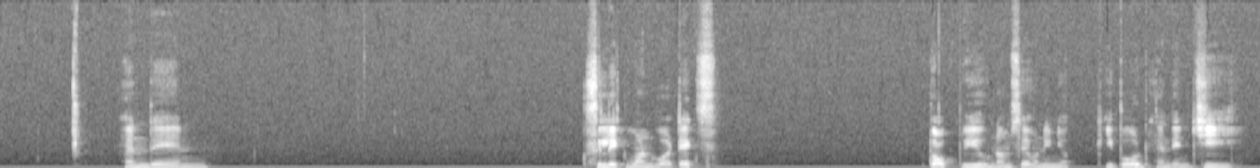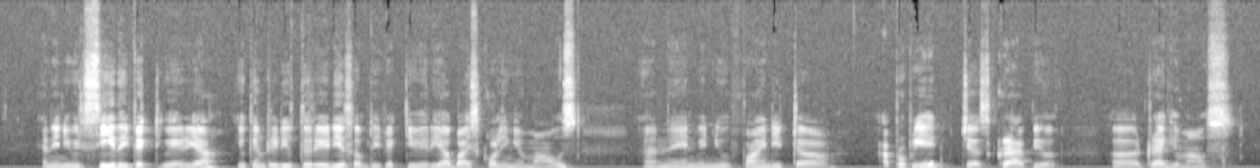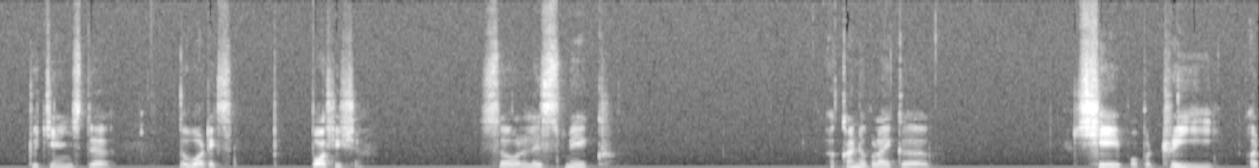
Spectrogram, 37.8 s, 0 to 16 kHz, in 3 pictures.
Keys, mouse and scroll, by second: 0.4-3.8 typing, 5.9 click, 7.8 KP_7, 8.8-9.4 scroll down 1, 9.9 g, 26.1 click, 27.4 g, 30.2 click, 31.4 click, 32.5 click, 33.6 g, 36.7 click, 37.4 g.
